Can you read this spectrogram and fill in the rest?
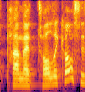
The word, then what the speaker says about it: Panetolikos: Panetolikos, is that right? – Yeah, correct. Uh, yeah, that's right.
